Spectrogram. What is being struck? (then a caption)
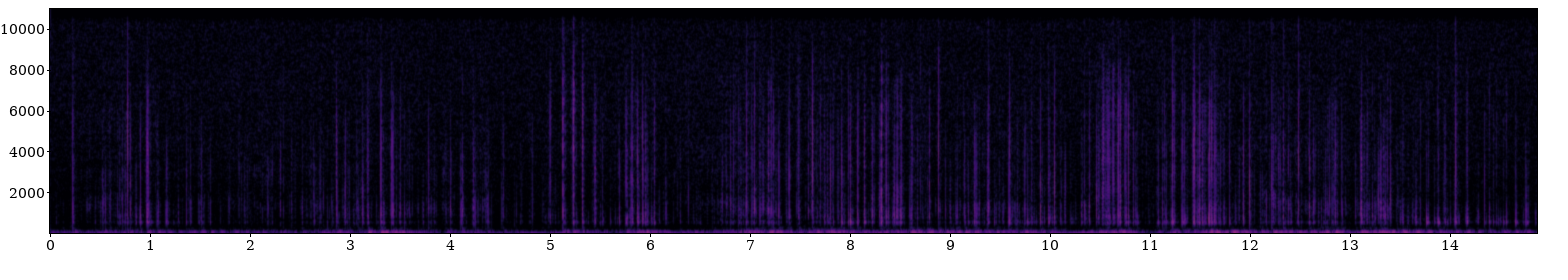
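Plastic bath mat with raised hollow bubbles. Long painted nails rapidly scratch and tap across a clear, flat, translucent plastic bath mat with raised hollow bubbles. The result is a dense, continuous texture of soft clicks and scratchy rustling over a heavy, muffled low rumble, with little bright content.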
